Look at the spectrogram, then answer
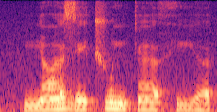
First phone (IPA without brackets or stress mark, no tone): mʲ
